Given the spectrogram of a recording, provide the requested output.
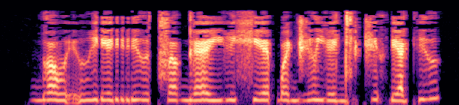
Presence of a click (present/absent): absent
